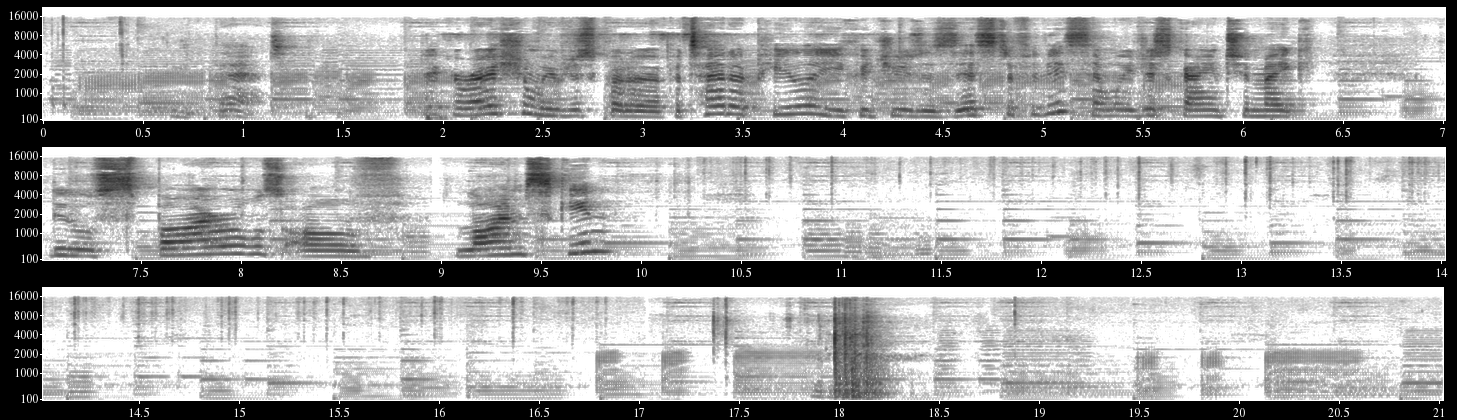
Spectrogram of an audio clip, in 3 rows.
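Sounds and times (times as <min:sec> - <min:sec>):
light instrumental music: 0:00.0 - 0:21.0.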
